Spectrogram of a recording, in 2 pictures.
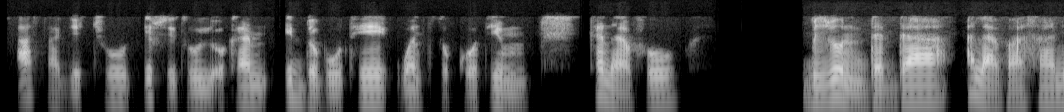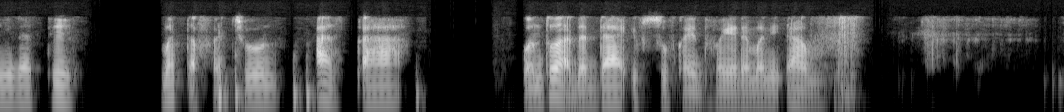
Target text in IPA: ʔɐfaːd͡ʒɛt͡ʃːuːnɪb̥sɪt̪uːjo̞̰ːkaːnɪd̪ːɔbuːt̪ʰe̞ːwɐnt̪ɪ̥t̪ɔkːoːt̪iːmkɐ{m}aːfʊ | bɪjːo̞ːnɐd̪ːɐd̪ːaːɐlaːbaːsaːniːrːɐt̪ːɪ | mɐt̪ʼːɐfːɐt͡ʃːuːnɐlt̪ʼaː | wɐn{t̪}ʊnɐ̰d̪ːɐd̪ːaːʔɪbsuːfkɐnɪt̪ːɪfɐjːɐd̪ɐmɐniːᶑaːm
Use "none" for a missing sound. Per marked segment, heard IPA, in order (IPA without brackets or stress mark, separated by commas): n, t̪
